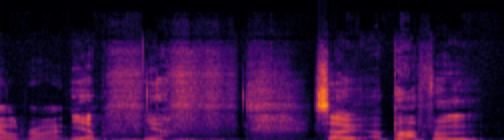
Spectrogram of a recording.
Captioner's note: chuckles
